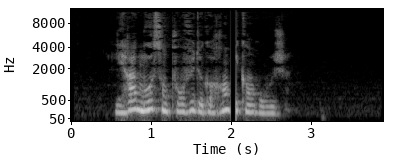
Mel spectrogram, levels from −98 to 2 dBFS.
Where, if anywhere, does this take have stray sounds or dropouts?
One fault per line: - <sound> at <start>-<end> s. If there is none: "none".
- dropout at 2.0-2.1 s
